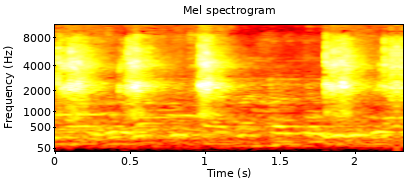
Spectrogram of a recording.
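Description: Kolatam dancers striking pairs of wooden sticks together in unison: four sharp clacks about half a second apart, in time with a sung folk tune and music.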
